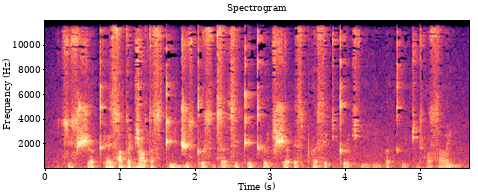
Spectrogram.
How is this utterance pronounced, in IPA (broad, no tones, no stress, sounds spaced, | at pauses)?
t͡s ʉ s ʃ ɐ kʰ ɛ s ɐ dˤ ɐ ɟ ʉ dˤ ɐ s kʼ i d͡ʒ ʉ s kʼ ə˞ s d͡z ɐ d͡z e kʼ e kʰ ə˞ c ʃ ɐ ʔ ɛ s pʰ ɐ s ɛ c kʼ ə˞ c ʔ i ʎ i ʎ ʔ ɐ kʰ ʉ c dʱ ə˞ sˤ e ʎ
